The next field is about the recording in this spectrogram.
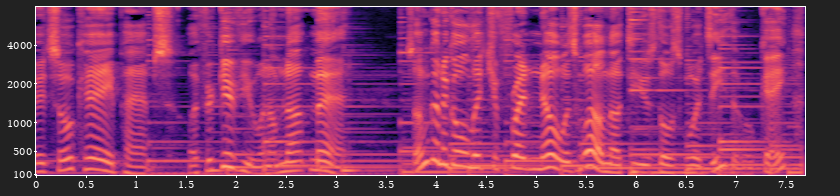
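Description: A put-on character voice speaks at a moderate pace over clear background music. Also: man. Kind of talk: comic dub. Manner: laid-back, drawling.

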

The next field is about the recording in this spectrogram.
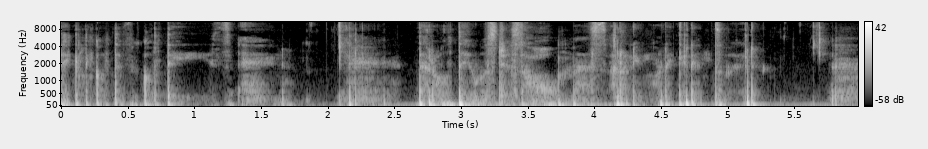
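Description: A woman whispers. Her pace is fairly quick. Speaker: ASMR creator. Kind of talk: casual vlog chat and ASMR whispering. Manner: soft close-mic ASMR speaking. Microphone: studio mic.

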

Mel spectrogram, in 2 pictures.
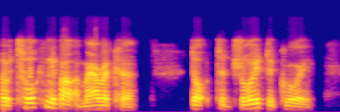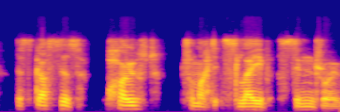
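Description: A man with an RP accent, fairly slow pace, and long, frequent pauses. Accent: Received Pronunciation. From England, Midlands. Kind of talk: lecture.

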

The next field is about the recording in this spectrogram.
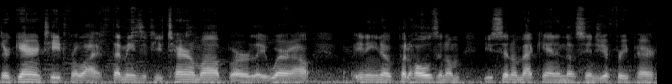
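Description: Over light background noise, a man talks at a very fast pace in a fairly low voice with monotone, flat intonation. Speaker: vlogger. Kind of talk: casual vlog chat. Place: shop. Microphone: phone near.

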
